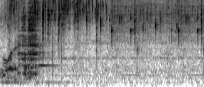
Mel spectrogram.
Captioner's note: sizzling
